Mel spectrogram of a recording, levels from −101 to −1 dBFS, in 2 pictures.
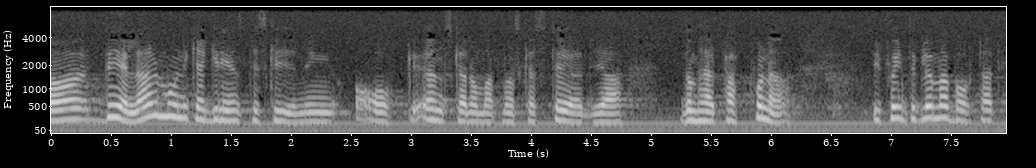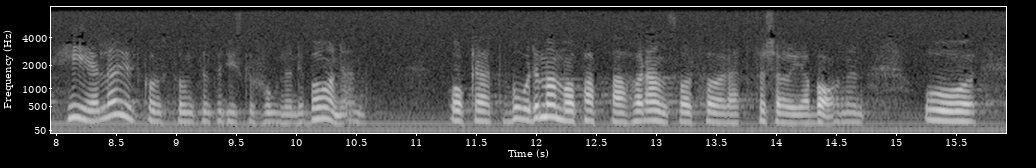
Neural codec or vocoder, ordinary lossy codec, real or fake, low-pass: none; none; real; 7.2 kHz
